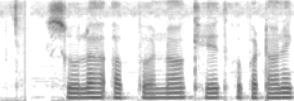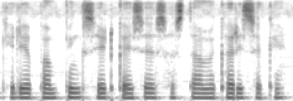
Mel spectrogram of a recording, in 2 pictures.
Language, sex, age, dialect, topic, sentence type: Magahi, male, 18-24, Western, agriculture, question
